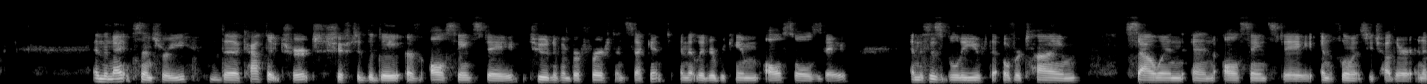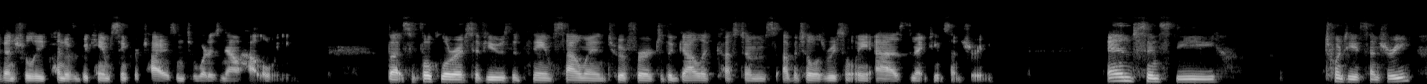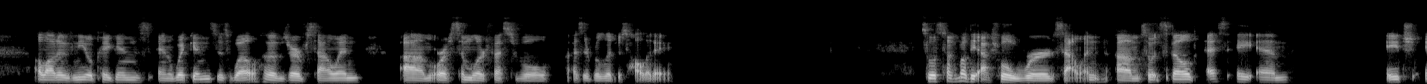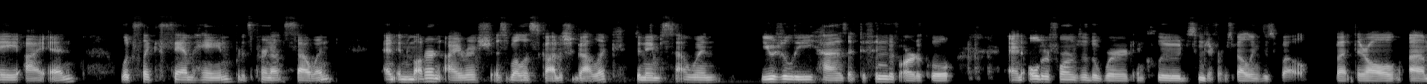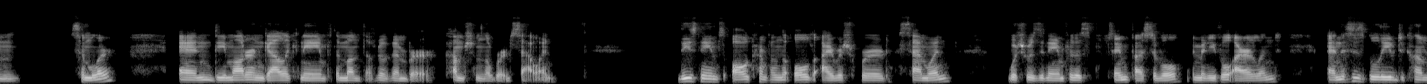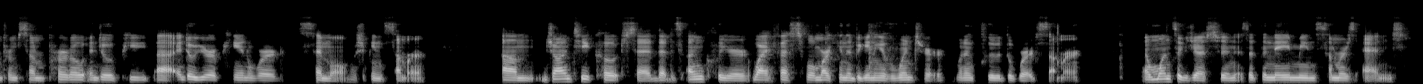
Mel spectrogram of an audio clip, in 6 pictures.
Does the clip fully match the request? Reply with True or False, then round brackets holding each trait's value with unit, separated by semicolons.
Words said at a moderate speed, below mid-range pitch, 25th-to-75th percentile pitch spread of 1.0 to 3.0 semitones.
True (170 wpm; 105 Hz; 2.7 semitones)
